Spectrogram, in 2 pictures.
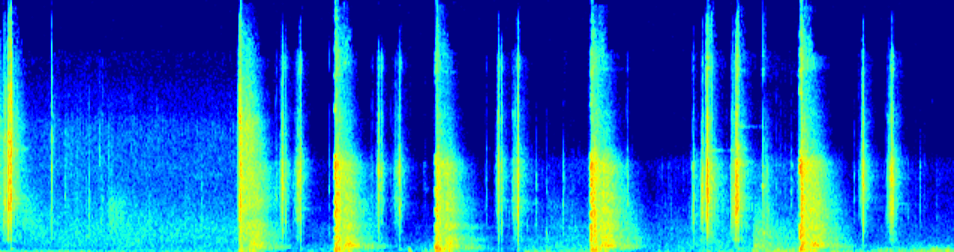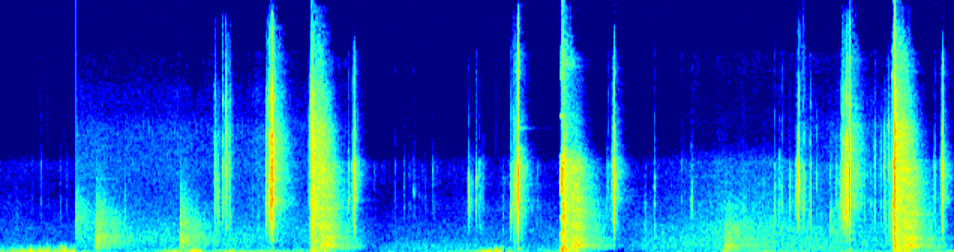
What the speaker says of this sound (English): here we are with the Mossberg Shockwave doing some live fire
